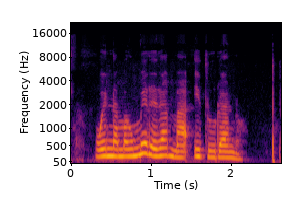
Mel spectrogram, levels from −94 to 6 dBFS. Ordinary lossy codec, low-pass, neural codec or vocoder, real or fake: Opus, 24 kbps; 14.4 kHz; none; real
